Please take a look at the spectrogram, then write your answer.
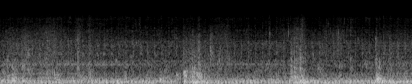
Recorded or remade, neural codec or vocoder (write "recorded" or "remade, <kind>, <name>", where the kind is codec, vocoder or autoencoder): recorded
